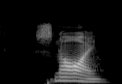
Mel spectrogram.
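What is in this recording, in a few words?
"snein", sunday, zondag, Frisian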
